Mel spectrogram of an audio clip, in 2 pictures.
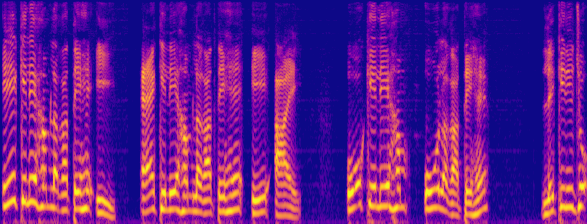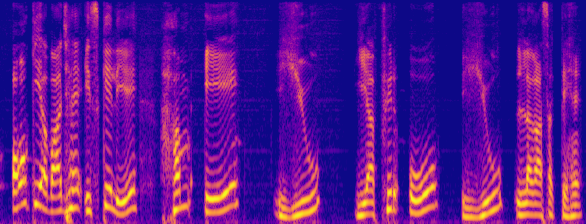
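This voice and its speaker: A man explains a lesson in a high, animated voice and keeps asking his viewers questions before he answers them himself. The sound is dry and close, with no room around it. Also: slow, dry recording. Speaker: English teacher. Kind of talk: classroom-style video lesson.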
